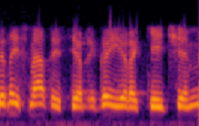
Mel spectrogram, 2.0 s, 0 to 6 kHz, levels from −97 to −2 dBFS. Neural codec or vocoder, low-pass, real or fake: none; 5.4 kHz; real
